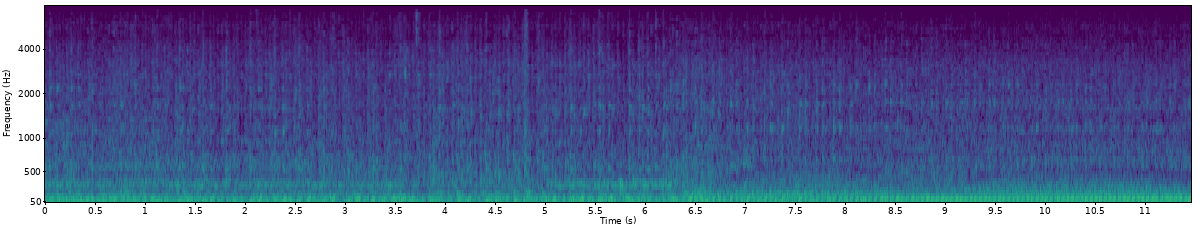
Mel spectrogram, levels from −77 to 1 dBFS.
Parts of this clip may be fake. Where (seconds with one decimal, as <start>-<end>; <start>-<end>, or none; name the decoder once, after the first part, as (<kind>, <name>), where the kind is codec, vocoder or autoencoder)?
0.0-5.7 (vocoder, Vocos); 7.0-8.2; 10.1-11.5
